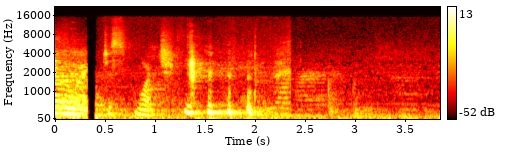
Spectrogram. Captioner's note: laughter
